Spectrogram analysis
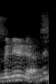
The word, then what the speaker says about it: Menounos: Menounos, yes.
